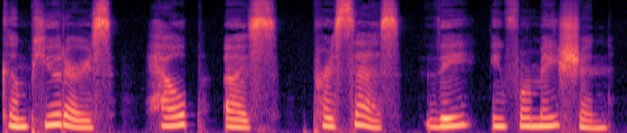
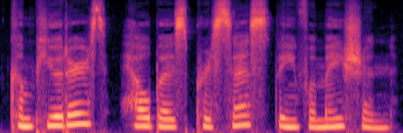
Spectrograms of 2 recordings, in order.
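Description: First: Careful teacher pace with gaps between words; measured, spaced-out reading for learners; slow model reading. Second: Said in the usual way. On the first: Shown as a demonstration. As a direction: read slowly word by word. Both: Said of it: "好，慢慢来读".

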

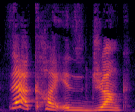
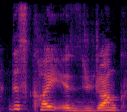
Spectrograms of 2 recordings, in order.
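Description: First: Louder, scornful robin voice; robins scoffing. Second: Toad, glum. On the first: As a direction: sneer at the kite loudly, like a robin. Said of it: "said the robins". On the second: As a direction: say it as a let-down Toad. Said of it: "he said". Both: A narrator's reading.

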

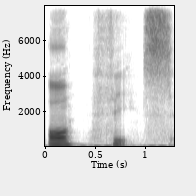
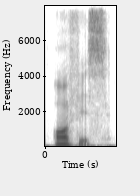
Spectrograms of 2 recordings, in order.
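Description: First: "Office" split into slow separate sounds; sounded-out pronunciation. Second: Said in the usual way. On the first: Shown as a demonstration. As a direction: draw out "Office" syllable by syllable, higher. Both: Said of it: "S是字母C结尾的异步发音".

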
